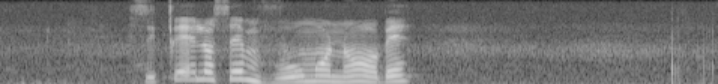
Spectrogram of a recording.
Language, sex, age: Swati, male, 22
